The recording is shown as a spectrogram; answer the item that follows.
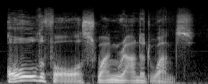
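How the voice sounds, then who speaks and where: A man's voice: deep voice, wildly swooping pitch, a little slow, darkish tone, no echo, full character voice. A man narrating a dramatised children's storybook. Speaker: audiobook narrator.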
